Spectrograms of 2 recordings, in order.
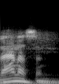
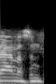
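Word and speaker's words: Anacin: This program is brought to you by the makers of Anison, the remarkable tablets that bring incredibly fast relief from the pains of a headache, neuritis, or neuralgia.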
